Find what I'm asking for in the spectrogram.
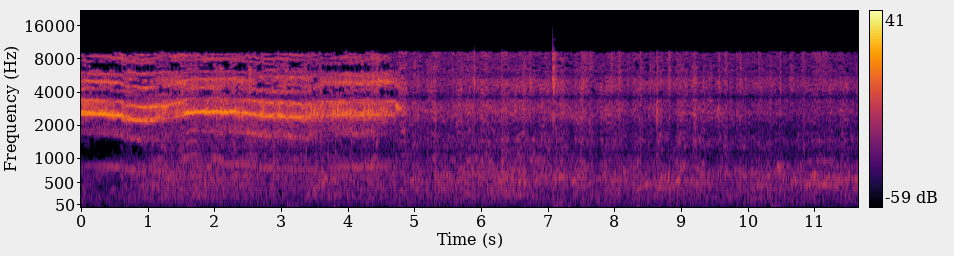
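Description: A voice imitates a squeaky ironing board opening with a long high-pitched screech, then quieter background chatter and movement follow.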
